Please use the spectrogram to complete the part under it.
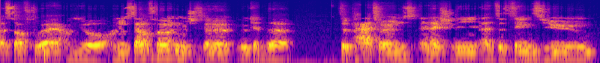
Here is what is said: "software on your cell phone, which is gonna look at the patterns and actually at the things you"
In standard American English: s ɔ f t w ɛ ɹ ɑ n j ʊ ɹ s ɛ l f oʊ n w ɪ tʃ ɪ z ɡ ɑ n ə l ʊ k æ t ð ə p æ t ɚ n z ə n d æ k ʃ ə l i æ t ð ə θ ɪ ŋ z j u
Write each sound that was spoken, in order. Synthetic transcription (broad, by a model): s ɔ f t w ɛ ɹ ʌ n j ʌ ɹ s ɛ l f oʊ n w ɪ tʃ ɪ z ɡ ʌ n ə l ʊ k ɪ t ð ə p æ t ɚ n z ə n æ k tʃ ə l i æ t ð ə θ ɪ ŋ z j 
